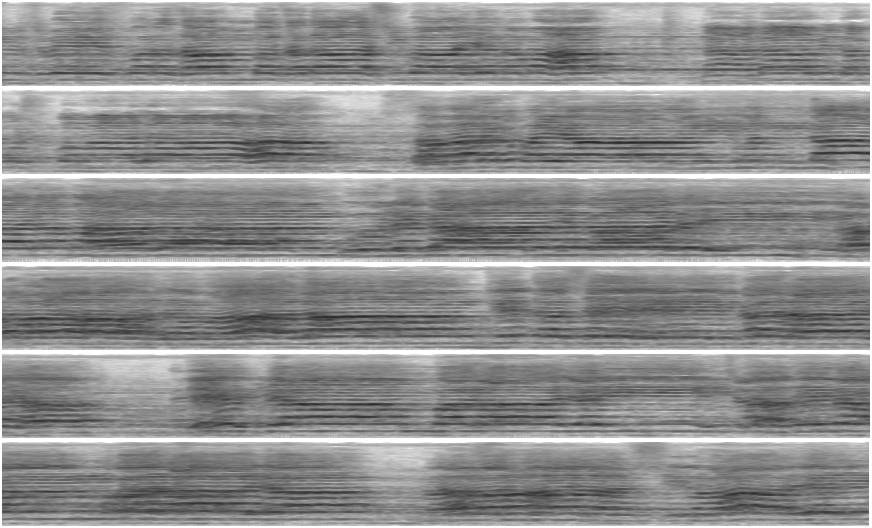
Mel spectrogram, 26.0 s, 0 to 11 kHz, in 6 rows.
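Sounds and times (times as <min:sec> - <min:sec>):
men chanting: 0:00.0 - 0:26.0.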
